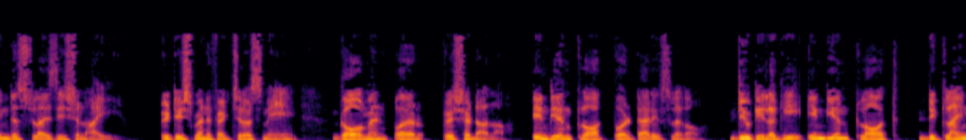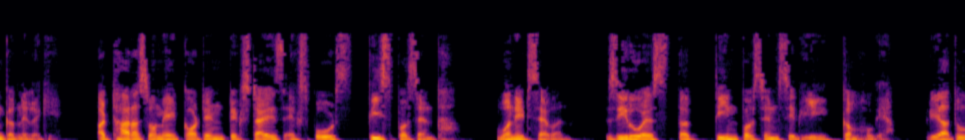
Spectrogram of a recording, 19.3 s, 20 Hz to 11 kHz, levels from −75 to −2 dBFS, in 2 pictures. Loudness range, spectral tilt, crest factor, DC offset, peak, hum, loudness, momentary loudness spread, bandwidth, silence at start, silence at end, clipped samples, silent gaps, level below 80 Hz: 3 LU; -5.5 dB/octave; 22 dB; under 0.1%; -2 dBFS; none; -23 LUFS; 14 LU; 8.8 kHz; 0 s; 0 s; under 0.1%; 1.56-1.61 s, 7.26-7.30 s, 10.54-10.62 s, 14.54-14.62 s, 18.76-18.91 s; -44 dBFS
